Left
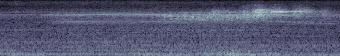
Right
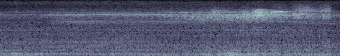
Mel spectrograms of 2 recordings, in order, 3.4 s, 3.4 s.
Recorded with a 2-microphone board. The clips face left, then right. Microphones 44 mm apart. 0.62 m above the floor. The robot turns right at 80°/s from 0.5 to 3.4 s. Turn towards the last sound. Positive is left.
turn(degrees=-95)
